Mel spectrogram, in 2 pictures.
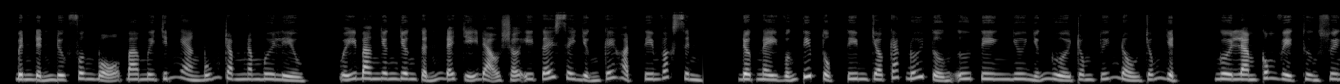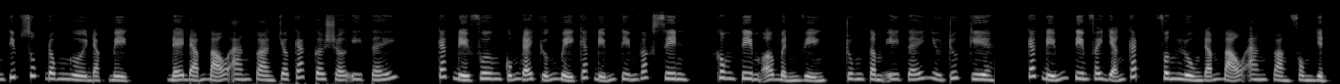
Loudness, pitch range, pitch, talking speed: -27 LUFS, 205-260 Hz, 235 Hz, 235 wpm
